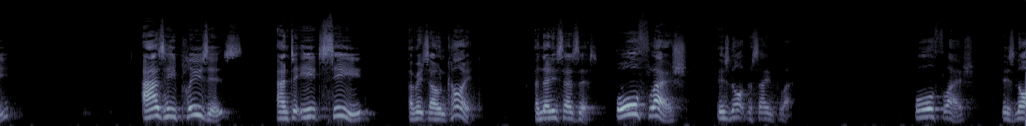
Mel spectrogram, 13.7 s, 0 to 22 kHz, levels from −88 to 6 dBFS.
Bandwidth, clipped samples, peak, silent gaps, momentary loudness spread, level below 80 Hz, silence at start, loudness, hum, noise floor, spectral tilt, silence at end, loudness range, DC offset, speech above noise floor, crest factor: 13 kHz; under 0.1%; -16 dBFS; none; 18 LU; -84 dBFS; 0 s; -35 LUFS; none; -89 dBFS; -4 dB/octave; 0 s; 8 LU; under 0.1%; 55 dB; 22 dB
